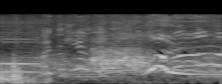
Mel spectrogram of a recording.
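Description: Onlookers' wordless excited cries and exclamations, with voices rising and falling in pitch, including a longer rising-then-falling cry near the end.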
